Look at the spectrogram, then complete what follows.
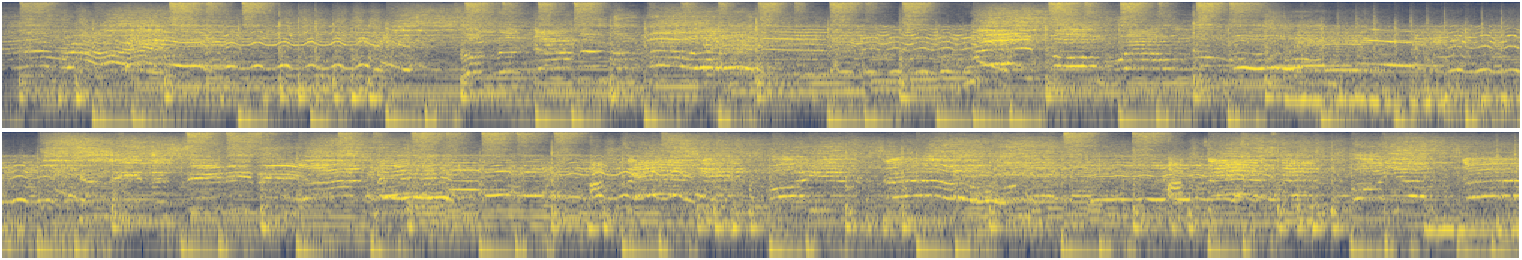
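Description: A loud rock song from a tribute album plays steadily for the whole stretch, a full band with heavy guitars and pounding drums filling the mix at a constant, dense level.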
